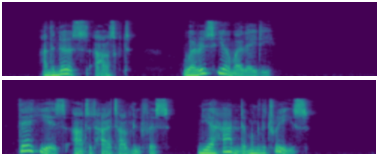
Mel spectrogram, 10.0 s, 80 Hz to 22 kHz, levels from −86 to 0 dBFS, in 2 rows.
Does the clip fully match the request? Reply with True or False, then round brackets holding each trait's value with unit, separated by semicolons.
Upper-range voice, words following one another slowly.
False (150 Hz; 130 wpm)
